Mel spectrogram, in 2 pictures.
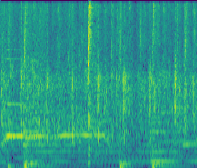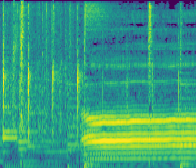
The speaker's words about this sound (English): Keep clapping your hands.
